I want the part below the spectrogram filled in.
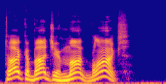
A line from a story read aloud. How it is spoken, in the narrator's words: he exclaimed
